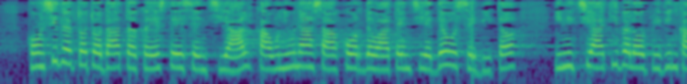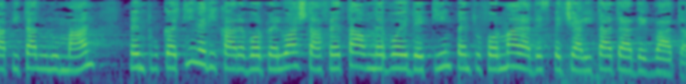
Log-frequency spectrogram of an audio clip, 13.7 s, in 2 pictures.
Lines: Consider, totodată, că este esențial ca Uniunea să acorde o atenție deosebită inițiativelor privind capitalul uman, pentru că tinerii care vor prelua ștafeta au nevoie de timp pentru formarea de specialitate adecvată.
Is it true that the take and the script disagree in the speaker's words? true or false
false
